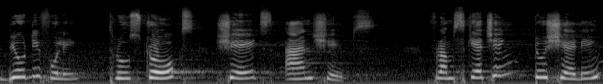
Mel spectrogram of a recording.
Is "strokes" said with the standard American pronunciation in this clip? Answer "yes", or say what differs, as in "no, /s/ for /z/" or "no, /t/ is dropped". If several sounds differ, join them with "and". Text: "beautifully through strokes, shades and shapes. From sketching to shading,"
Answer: yes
